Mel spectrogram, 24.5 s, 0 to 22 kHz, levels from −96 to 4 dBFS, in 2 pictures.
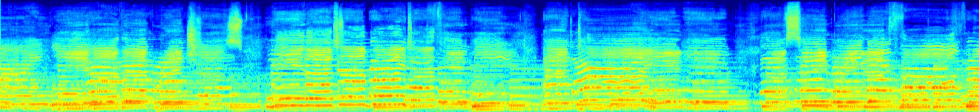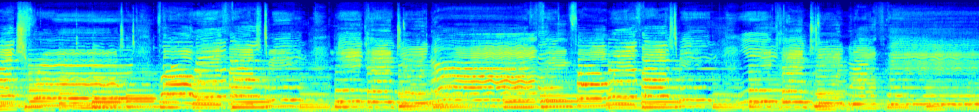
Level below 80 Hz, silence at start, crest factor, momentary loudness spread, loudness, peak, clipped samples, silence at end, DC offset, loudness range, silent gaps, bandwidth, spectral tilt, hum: -52 dBFS; 0 s; 16 dB; 7 LU; -21 LUFS; -4 dBFS; under 0.1%; 0 s; under 0.1%; 3 LU; none; 19.5 kHz; -5 dB/octave; none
